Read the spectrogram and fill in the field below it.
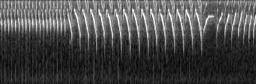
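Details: Song of a canary in clear sound: a rapid high buzzy trill for a second, then a long series of loud descending whistled sweeps repeated at an even pace, with a brief break before the sweeps resume.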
